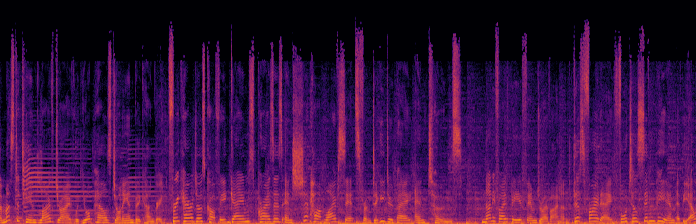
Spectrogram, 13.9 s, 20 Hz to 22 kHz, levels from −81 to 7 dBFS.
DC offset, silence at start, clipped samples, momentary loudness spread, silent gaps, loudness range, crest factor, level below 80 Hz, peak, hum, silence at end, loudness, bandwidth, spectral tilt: under 0.1%; 0 s; under 0.1%; 2 LU; none; 1 LU; 16 dB; -36 dBFS; -4 dBFS; none; 0 s; -21 LUFS; 19.5 kHz; -4.5 dB/octave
